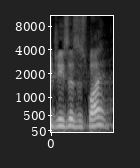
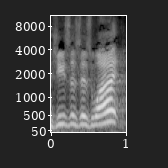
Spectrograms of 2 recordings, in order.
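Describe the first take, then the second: First: Said in the usual way. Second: Louder, firm call to the congregation; preacher rallying his people to answer, loud and firm; with conviction. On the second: Shown as a demonstration. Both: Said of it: "Let's say that with conviction".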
